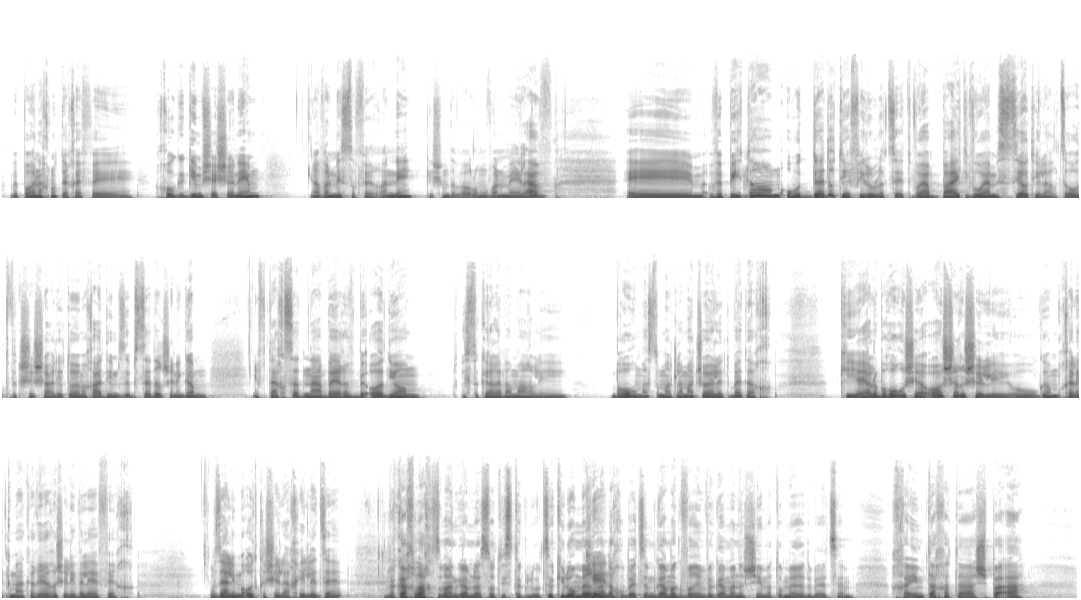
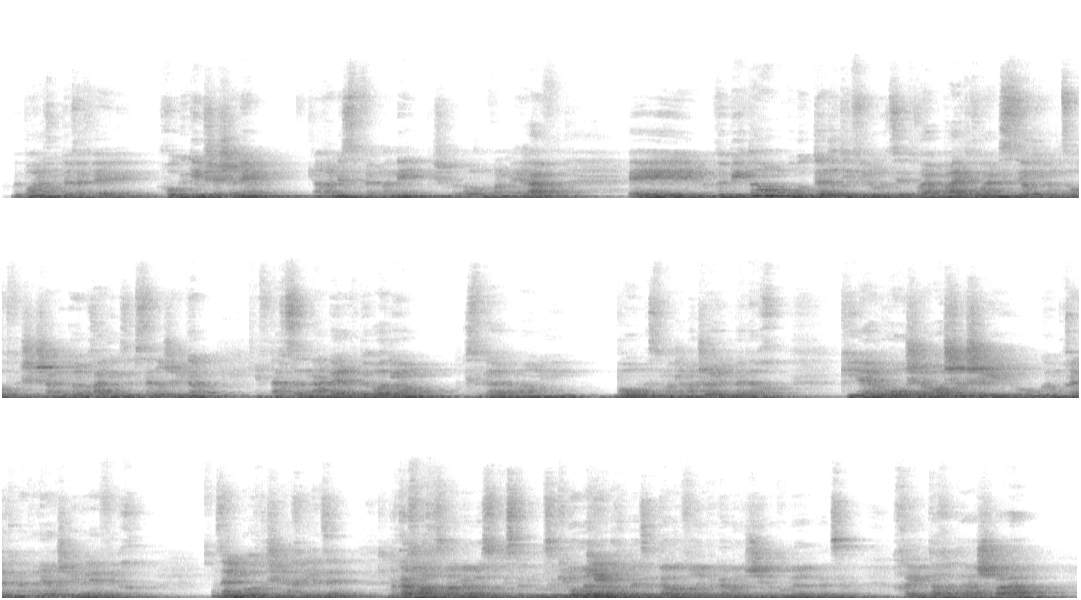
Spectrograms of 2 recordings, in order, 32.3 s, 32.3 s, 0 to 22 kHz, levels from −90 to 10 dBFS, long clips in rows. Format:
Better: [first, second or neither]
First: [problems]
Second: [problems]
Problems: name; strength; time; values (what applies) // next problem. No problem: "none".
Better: first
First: none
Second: off-mic speech; far // room echo; strong; dies away in 1.2 s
